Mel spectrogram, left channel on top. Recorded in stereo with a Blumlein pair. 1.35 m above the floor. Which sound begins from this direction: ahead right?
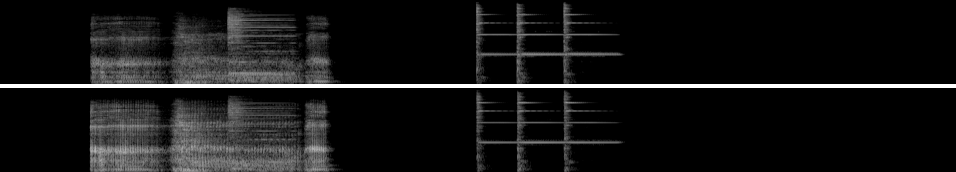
Snoring, at 0.9 s.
